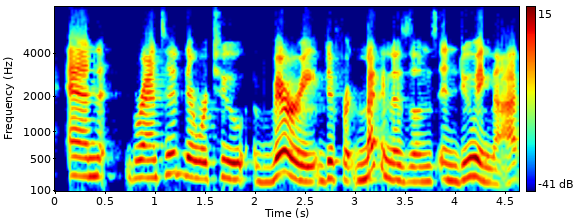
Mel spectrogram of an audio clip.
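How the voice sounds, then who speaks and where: Her fairly high pitch showing ordinary pitch variation, a woman speaks in a plain, everyday voice. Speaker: political talk show co-host. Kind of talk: casual political chat show.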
